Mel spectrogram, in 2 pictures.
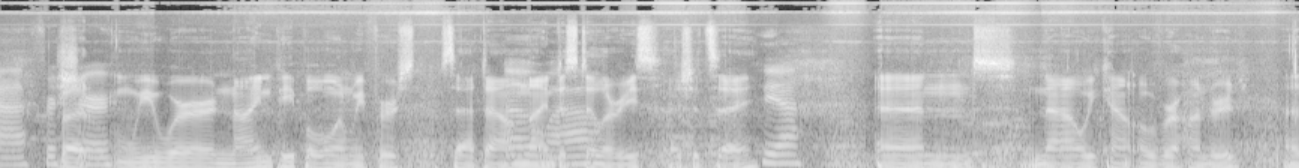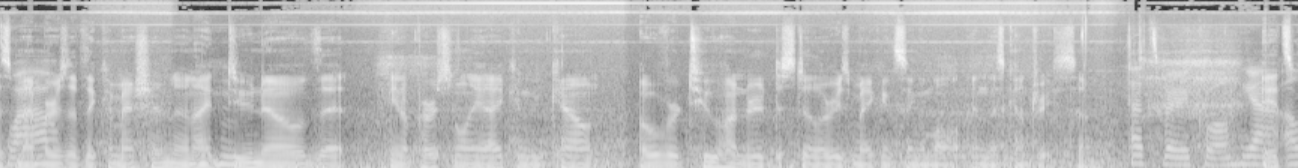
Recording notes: Live From ACSA. Join us on the tradeshow floor to share their ACSA experiences.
